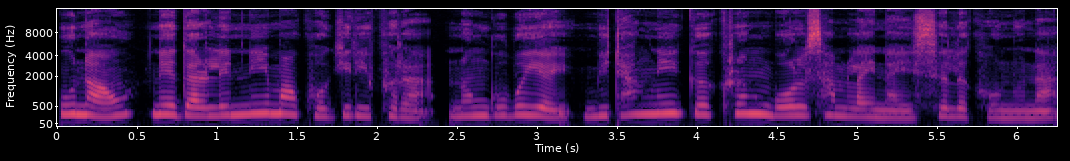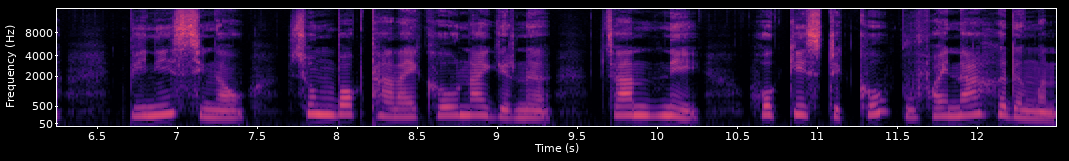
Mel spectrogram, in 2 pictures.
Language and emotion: Bodo, neutral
